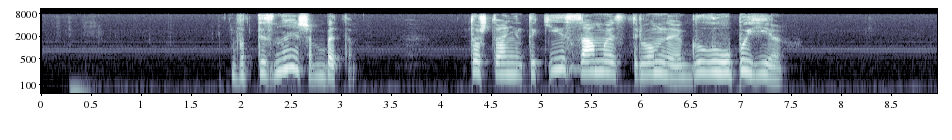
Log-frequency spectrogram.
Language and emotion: Russian, angry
